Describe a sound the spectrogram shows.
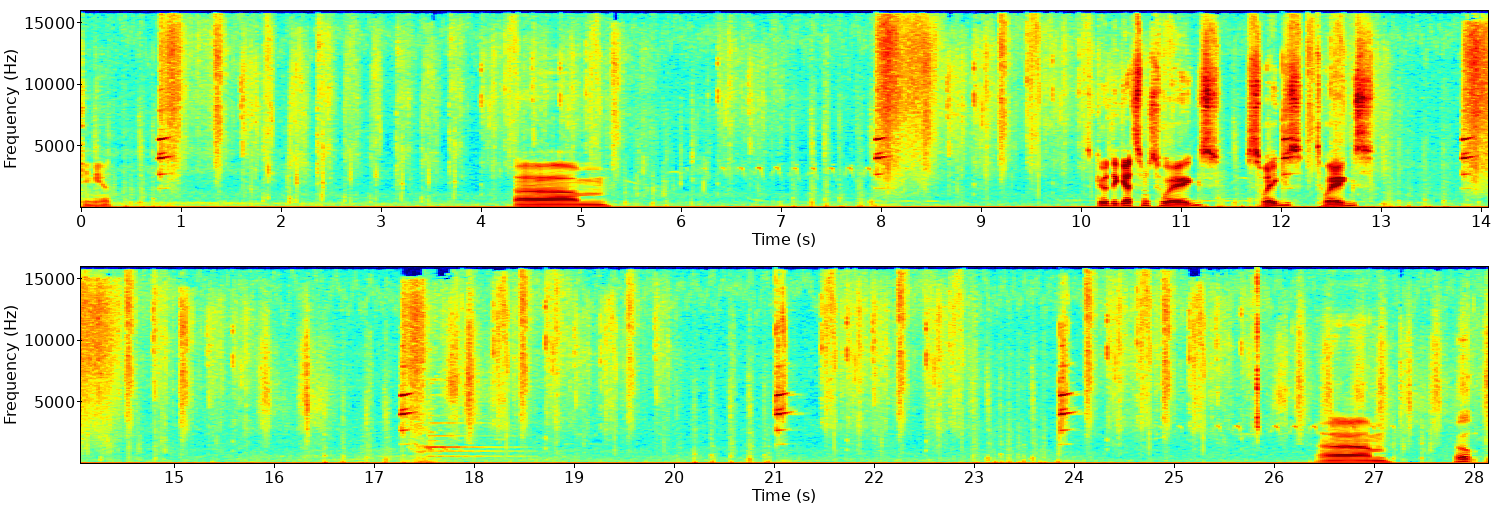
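Light footsteps patter steadily on grass.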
